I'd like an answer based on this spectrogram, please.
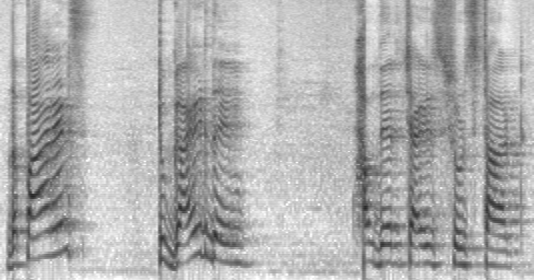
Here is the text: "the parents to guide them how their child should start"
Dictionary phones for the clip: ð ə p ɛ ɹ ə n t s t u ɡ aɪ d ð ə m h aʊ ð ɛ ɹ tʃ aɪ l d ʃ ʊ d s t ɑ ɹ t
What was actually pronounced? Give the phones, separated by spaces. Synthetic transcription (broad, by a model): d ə p ɛ ɹ ə n t s t u ɡ aɪ d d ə m h aʊ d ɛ ɹ tʃ aɪ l d ʃ ʊ d s t ɑ ɹ t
